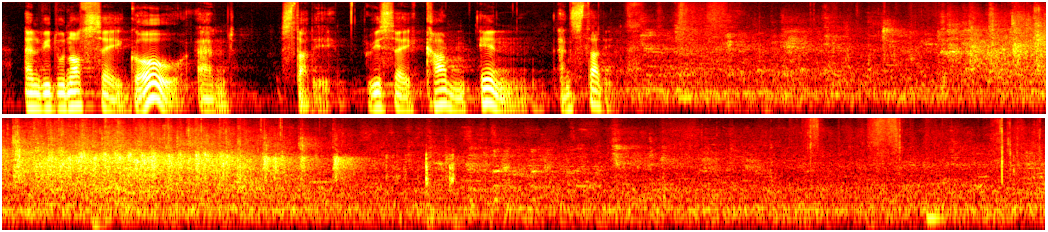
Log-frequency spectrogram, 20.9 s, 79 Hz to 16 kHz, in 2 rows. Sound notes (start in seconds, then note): 6.2 applause; 6.2 laughter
